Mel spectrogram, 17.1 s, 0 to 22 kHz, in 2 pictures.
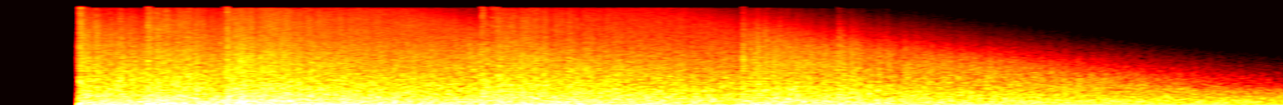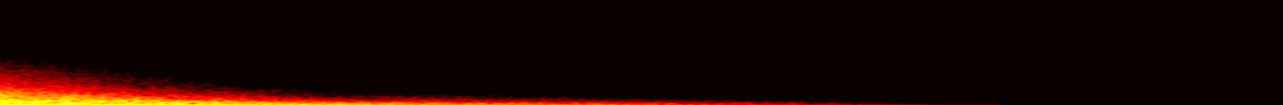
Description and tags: spaceship explosion3
atmosphere, battle, blast, energy, explosion, fighting, fire, firing, future, futuristic, fx, gun, impact, impulsion, laser, military, noise, rumble, sci-fi, shoot, shooter, shooting, soldier, sound-design, space, spaceship, torpedo, war, warfare, weapon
